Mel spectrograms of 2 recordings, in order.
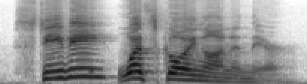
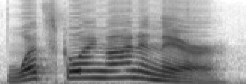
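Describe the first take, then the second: First: Higher, louder sharp call of the name; accusing shout. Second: Slow, easygoing call to the next room; calm, casual call. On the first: Parent yells a child's name from the other room. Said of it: "As opposed to". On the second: Parent calls calmly to kids in another room. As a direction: ask lightly, as if it hardly matters. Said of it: "react very calmly". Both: Shown as a demonstration.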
